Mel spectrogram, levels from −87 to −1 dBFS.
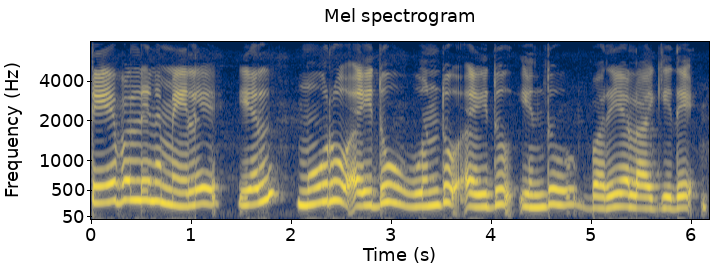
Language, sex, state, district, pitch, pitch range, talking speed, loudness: Kannada, female, Karnataka, Bangalore, 250 Hz, 220-285 Hz, 85 wpm, -10 LUFS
